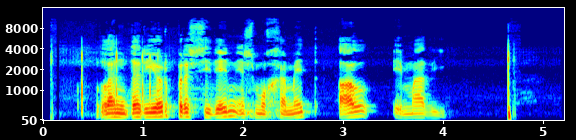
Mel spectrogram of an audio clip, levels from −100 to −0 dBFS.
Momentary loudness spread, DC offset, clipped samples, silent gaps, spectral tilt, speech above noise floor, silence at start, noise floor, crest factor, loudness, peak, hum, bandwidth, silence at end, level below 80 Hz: 16 LU; under 0.1%; under 0.1%; none; -7 dB/octave; 59 dB; 0.55 s; -79 dBFS; 20 dB; -21 LUFS; -2 dBFS; none; 9.8 kHz; 0.55 s; -62 dBFS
